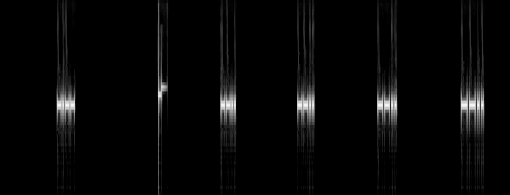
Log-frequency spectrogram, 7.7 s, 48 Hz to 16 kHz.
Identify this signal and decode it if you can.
Morse code, heard as a keyed tone, about 56 wpm, 700 Hz. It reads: Y Z Z Z Z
